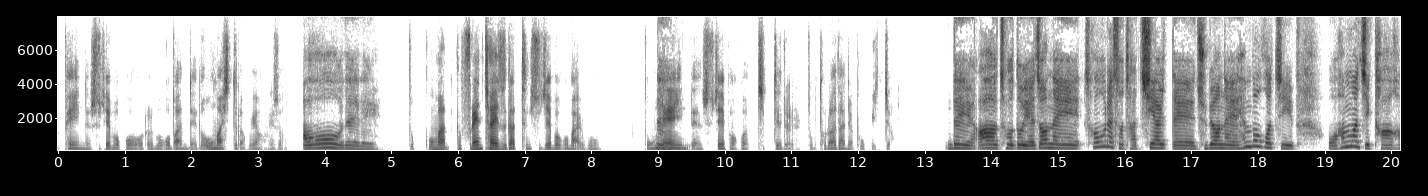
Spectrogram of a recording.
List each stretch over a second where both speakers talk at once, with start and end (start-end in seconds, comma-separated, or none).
none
